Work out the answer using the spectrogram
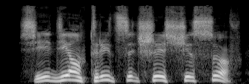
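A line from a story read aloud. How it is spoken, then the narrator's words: Angry. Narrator (Russian): зло сказал маньяк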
